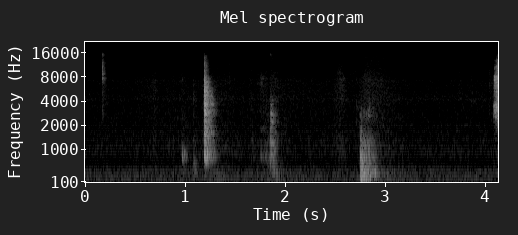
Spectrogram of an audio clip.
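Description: A marker clacks down onto a metal tray.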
